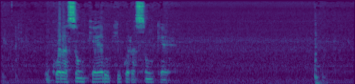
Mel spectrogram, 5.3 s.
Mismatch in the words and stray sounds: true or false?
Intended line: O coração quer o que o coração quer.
false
